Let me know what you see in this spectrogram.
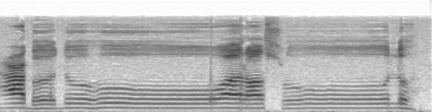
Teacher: عین یہاں عین وسط حلق والا ہے، حروف حلقی میں سے گویا کہ عین اور ہا وسط حلق والے دونوں ہیں.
